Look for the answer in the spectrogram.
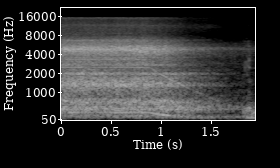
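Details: Hair dryer after its broken heating element was replaced with one adapted from another dryer, now heating to about 110 °C; even airy fan whoosh winding down smoothly when switched off; normal running.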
